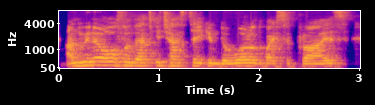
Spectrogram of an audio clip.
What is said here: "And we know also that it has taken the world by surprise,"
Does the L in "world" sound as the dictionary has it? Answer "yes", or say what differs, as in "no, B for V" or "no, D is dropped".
yes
